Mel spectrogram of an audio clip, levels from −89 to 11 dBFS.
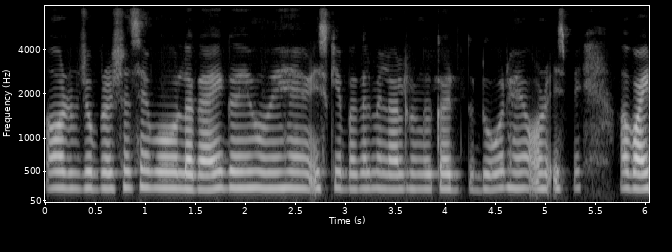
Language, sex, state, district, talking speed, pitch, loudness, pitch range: Hindi, female, Uttar Pradesh, Budaun, 210 wpm, 235 Hz, -22 LUFS, 230-240 Hz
